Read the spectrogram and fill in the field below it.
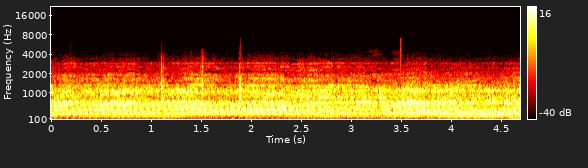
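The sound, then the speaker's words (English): A steady, dense airplane engine drone fills the whole stretch, loud and continuous, the engine overheating at 220 degrees and burning the paint off its cylinders, with a few faint clicks and higher tones flickering over it. “You can't run the engine this way. It'll ruin it.”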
